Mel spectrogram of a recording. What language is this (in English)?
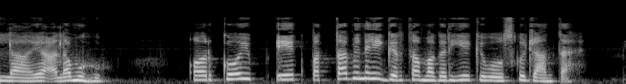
Urdu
